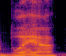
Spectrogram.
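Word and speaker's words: Blea: idiot right there that's officer blaia it's spelled b-l-e-a like flea i like to call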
